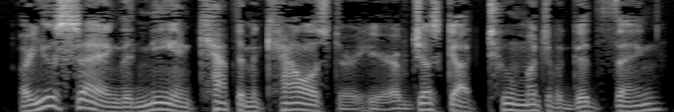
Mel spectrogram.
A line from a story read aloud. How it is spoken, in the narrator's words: sneers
